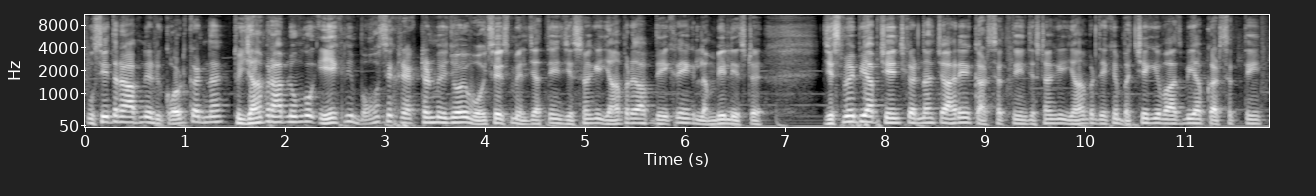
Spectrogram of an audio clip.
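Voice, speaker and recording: A man presents a phone app tutorial at an ordinary middle pitch. He works through the instructions step by step as the host of a tips channel, dropping in small filler tags as he goes. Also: quick pace, soft background music.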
